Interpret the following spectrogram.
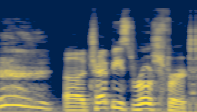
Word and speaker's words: Trappistes Rochefort: Trappistes Rochefort, I think is how it's pronounced in the Belgian.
